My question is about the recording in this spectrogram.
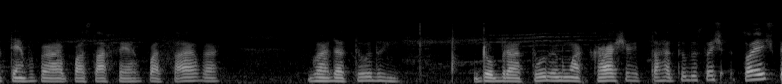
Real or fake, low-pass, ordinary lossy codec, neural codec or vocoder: real; 7.2 kHz; AAC, 48 kbps; none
